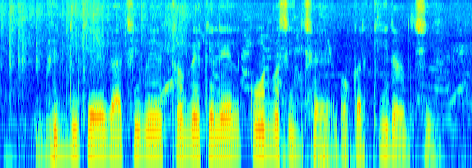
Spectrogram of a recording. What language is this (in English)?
Maithili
